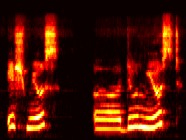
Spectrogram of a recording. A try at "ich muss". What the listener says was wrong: Ish Moose. There is no umlaut. Just Moose.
